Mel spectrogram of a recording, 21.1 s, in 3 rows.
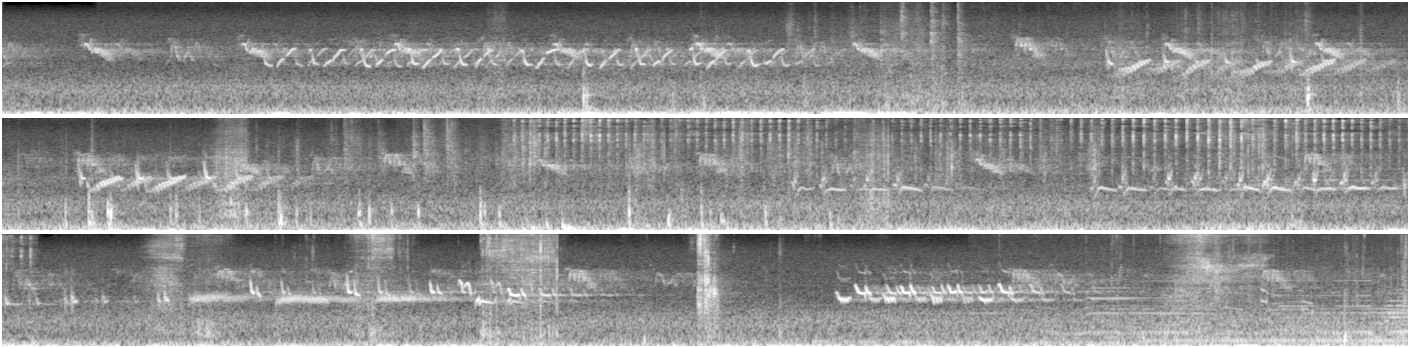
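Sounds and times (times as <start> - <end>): outdoor background noise: 0.0 - 21.0
small birds chirping: 0.0 - 21.0
low music: 18.6 - 21.0.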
